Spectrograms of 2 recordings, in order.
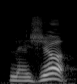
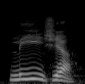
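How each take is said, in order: First: It is said with a British pronunciation. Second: It is said with an American pronunciation. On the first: "The first one is the British way of pronouncing" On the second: "The second one is the American way of pronouncing it"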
